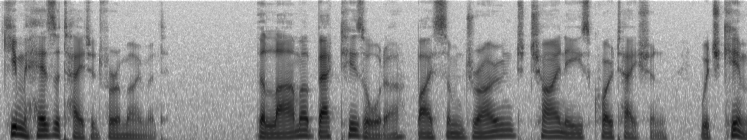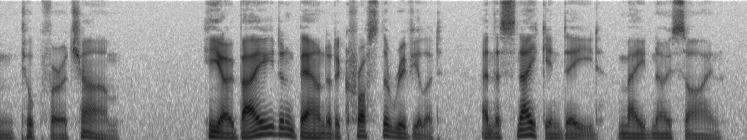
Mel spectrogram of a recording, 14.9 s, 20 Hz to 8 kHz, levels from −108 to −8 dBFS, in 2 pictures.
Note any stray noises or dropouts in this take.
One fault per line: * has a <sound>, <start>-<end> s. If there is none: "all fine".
all fine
